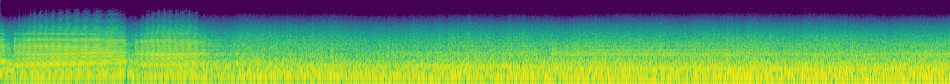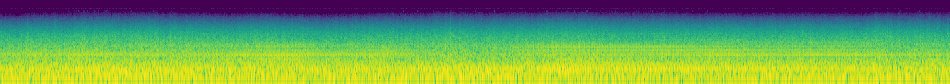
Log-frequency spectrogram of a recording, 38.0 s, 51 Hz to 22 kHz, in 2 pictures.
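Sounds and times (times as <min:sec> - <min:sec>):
motorcycle engine running: 0:00.0 - 0:38.0
wind noise: 0:00.0 - 0:38.0.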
